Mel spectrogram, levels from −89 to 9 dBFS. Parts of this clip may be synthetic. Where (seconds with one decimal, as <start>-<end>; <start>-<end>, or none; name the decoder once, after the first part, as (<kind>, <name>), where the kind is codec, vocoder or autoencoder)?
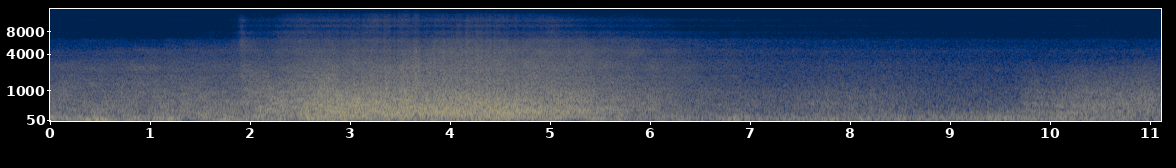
0.0-3.3 (codec, DAC); 4.6-6.9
